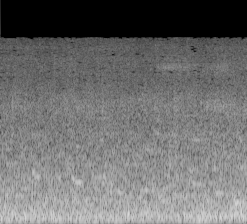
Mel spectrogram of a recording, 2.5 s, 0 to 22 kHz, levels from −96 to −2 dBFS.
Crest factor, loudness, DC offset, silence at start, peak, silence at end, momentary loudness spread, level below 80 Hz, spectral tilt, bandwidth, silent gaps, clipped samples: 12 dB; -22 LUFS; under 0.1%; 0 s; -8 dBFS; 0 s; 1 LU; -32 dBFS; -5.5 dB/octave; 11.5 kHz; none; under 0.1%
